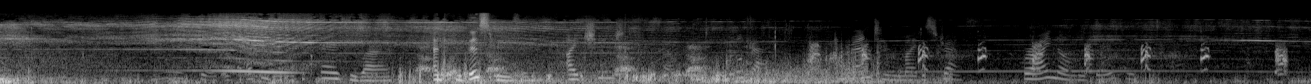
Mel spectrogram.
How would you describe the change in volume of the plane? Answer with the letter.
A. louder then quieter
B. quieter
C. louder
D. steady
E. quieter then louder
B.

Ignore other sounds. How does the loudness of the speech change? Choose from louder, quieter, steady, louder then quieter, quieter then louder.
louder then quieter.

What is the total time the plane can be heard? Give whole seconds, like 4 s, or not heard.
13 s.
